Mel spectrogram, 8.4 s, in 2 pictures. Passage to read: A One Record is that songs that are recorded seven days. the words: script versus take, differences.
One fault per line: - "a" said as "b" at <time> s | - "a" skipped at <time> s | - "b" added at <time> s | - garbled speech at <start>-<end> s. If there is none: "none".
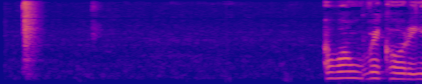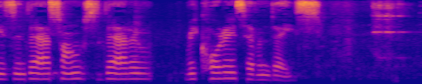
none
